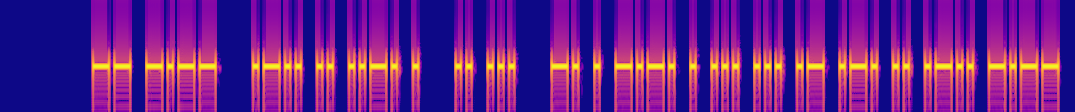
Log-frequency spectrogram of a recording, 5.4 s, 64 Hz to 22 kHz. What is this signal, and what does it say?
Morse code, heard as a keyed tone, about 44 wpm, 700 Hz. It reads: MY LIFE IS NECESSARILY
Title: Sentences from Top 1400 Words 45wpm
